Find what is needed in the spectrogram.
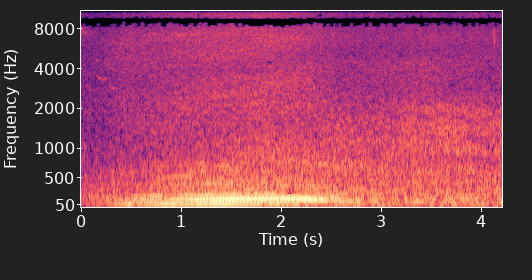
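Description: A car driving past on the road alongside, its low engine hum swelling to a peak about halfway through and fading away.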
